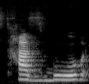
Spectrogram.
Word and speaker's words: Strasbourg: Okay, so that's why we hear a lot of Strasbourg, but it's Strasbourg in French.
